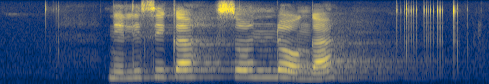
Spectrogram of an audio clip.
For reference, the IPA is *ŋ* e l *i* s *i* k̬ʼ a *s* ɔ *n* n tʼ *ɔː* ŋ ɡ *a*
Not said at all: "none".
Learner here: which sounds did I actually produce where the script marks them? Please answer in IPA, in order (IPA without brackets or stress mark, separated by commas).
n, i, i, s, n, ɔː, a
